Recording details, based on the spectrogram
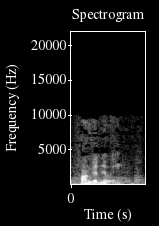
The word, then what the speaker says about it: Whanganui: Or the town of Whanganui is pronounced Whanganui.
